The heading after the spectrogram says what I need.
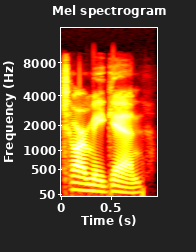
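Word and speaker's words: ptarmigan: shot squirrel rabbit and tarmigan pronounced tarmigan a bird of the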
